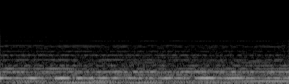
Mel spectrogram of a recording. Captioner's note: none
